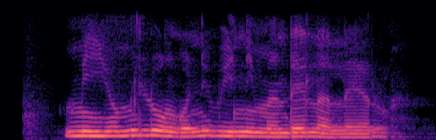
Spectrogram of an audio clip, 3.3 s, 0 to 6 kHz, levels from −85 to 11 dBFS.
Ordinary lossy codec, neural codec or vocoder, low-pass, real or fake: none; none; 5.4 kHz; real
